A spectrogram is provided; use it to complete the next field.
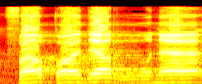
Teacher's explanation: Fa alirkan nafasnya, faqadarna yang kita naikkan adalah lidahnya, bukan bibirnya, jangan enggak, tapi dia bukan nanti itu terlalu tebal, nah, terlalu agak berat. Faqadarna, rohnya di sini roh tafkhim harus tebal, jangan faqadarna, jangan kita baca dengan roh tipis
